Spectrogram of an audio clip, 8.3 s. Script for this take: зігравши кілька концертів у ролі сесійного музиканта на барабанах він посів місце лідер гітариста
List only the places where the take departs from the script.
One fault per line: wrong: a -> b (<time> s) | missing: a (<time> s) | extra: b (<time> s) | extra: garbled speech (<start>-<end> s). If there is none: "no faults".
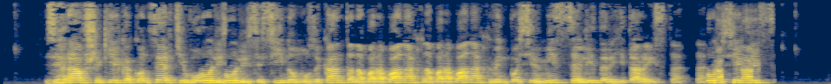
extra: ролі (2.2 s)
extra: на барабанах (4.2 s)
extra: garbled speech (6.9-7.7 s)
